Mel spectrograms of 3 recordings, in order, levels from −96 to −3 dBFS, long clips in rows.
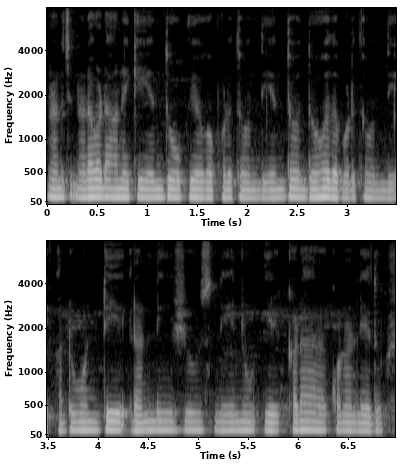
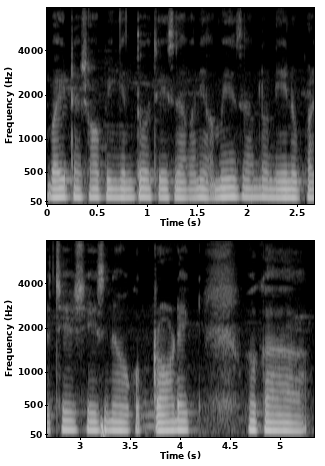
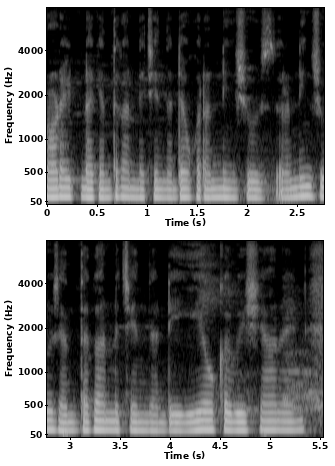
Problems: background sounds at intervals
